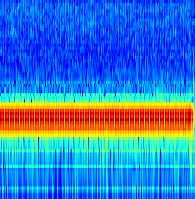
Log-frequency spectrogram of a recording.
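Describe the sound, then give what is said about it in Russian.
A telephone tone sounds while a call connects to an operator. It is a single steady mid-pitched tone held for about two seconds before cutting off sharply. “Номер абонента не отвечает. Соединяюсь с оператором.”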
